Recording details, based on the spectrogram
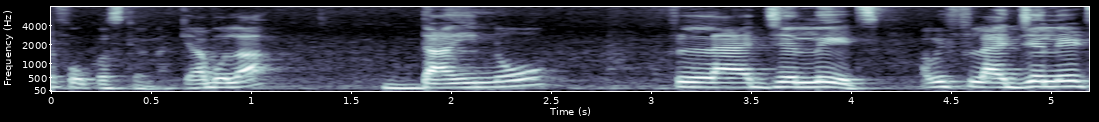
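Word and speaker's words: dinoflagellates: डाइनोफ्लैजेलेट्स। Pronunciation पे focus करना। क्या बोला? डाइनोफ्लैजेलेट्स।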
